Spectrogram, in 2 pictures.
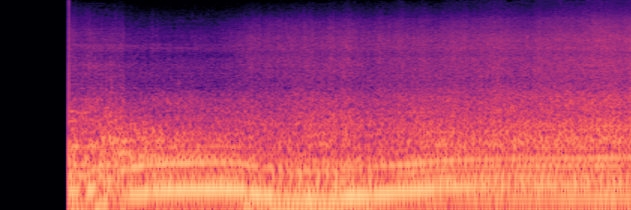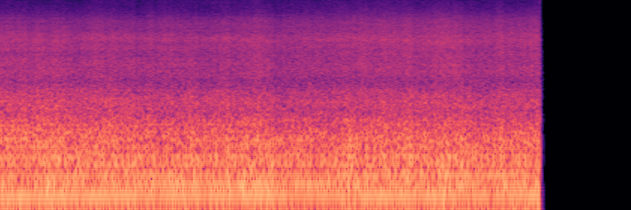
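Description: Ski boat's engine running under load while towing a water skier, with water rushing along the hull. The engine pitch dips about two seconds in, then climbs back and holds steady. The sound cuts in and out abruptly.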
